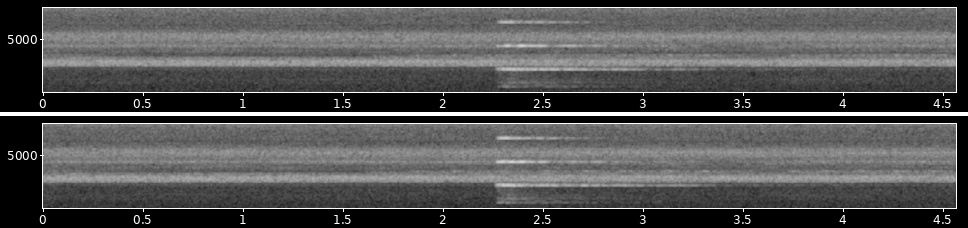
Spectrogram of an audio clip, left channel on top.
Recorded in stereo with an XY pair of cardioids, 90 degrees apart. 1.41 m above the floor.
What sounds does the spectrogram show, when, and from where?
0.0 s an insect: 65° right, 2 m
2.3 s a violin: 65° right, 0.8 m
